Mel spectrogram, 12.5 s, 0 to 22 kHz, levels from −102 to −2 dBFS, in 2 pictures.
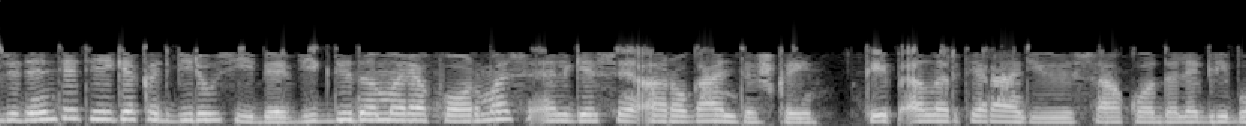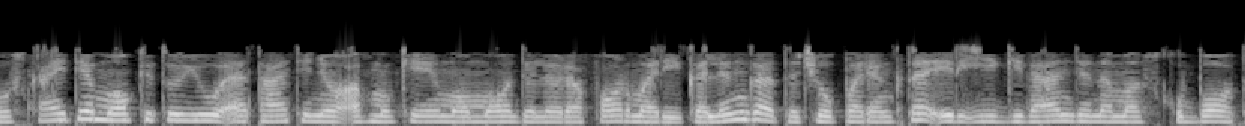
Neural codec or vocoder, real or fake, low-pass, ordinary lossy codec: none; real; 7.2 kHz; AAC, 16 kbps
